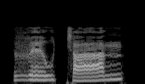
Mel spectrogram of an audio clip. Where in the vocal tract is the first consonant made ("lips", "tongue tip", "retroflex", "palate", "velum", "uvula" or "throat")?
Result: lips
